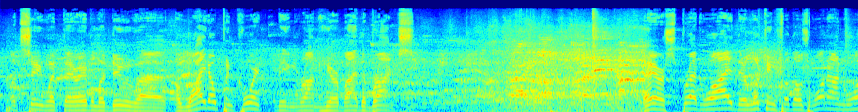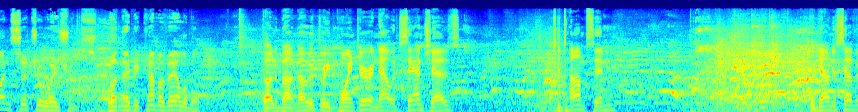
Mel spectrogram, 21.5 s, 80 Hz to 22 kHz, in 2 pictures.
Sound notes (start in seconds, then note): 5.0 crowd members shouting; 18.1 crowd members shouting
